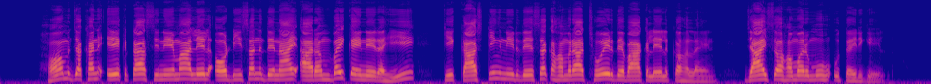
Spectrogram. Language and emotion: Maithili, sad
